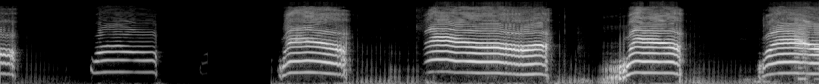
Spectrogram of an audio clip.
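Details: Calling his friend, a domestic cat lets out one short, cleaner meow followed by longer, loud, rich-toned meows, one stretched past a second, with brief pauses between.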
